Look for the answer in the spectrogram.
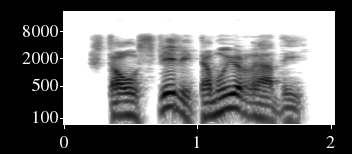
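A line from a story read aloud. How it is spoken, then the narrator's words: Angry snap. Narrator (Russian): Зло огрызнулся Николай Сергеевич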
